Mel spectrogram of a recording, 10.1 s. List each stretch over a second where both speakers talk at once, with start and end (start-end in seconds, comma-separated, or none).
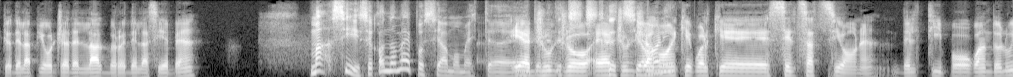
5.2-6.8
